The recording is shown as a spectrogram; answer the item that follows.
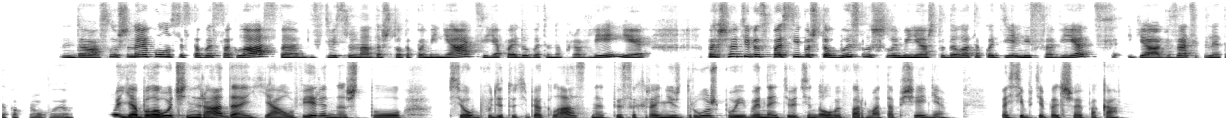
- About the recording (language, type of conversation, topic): Russian, advice, Как поступить, если друзья постоянно пользуются мной и не уважают мои границы?
- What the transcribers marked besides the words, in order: none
